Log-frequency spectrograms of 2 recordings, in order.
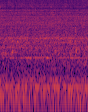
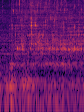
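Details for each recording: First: Toilet tank refilling after a noisy fill valve was replaced with a new one: steady hiss of rushing water with good, fast flow, no squeal or hum; a quiet, healthy fill valve. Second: Toilet tank refilling with a steady, harsh hissing rush of water from the fill valve; noisy fill valve, suspected worn rubber seal inside, to be replaced.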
